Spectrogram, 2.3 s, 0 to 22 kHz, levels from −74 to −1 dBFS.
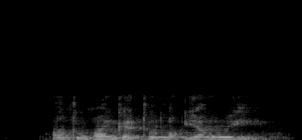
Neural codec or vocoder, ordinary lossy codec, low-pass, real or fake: codec, 16 kHz, 4.8 kbps, FACodec; none; 7.2 kHz; fake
